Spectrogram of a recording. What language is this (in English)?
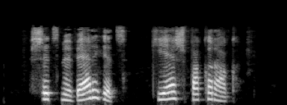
Western Mari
